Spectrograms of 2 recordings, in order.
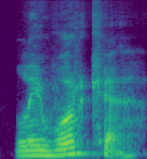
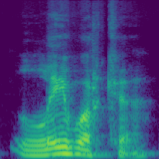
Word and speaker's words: Lewerka: My name is pronounced Lewerka. Okay, Lewerka. So it's not V as in the German.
